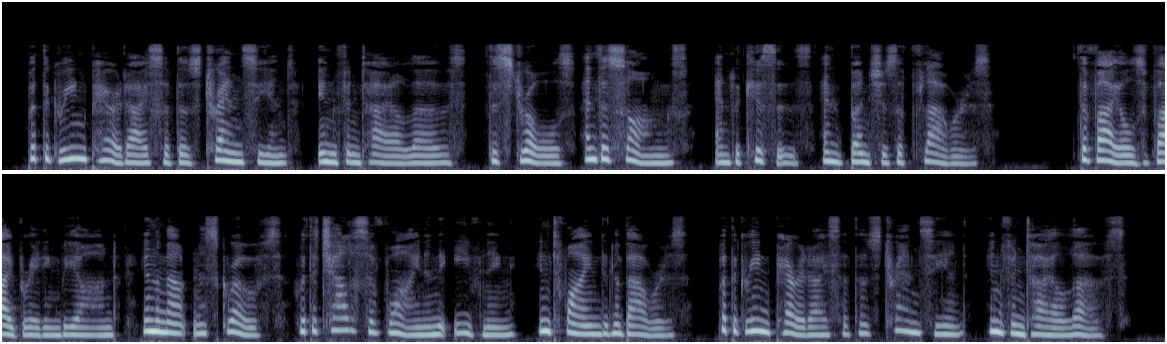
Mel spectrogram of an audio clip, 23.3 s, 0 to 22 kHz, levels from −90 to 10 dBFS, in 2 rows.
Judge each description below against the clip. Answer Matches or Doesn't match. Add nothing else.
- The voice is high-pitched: Matches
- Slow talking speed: Matches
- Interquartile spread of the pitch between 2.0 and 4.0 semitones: Doesn't match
